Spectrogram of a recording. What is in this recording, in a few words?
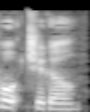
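"portugal", British English; gcompris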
